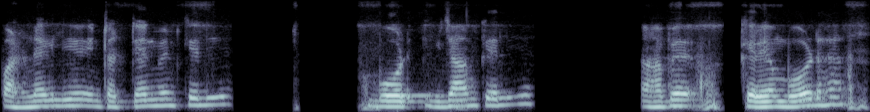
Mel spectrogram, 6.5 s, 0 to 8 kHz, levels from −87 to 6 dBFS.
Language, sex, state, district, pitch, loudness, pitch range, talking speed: Hindi, male, Bihar, Jamui, 160 Hz, -17 LUFS, 150-180 Hz, 140 wpm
